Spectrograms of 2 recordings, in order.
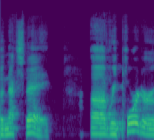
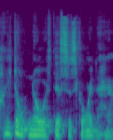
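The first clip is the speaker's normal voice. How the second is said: quiet, hushed stage whisper; 3 semitones lower, 4 dB quieter than usual. Retelling what the aide said on letting them in: imitating a half-whisper. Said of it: "he whispers to us".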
